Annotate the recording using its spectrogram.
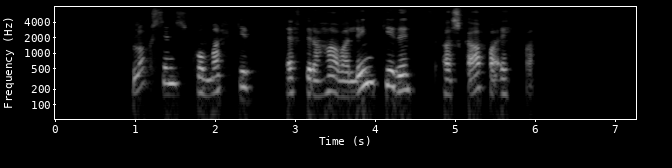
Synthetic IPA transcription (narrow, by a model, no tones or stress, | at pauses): lɔhksɪnskʰɔːmːar̥cɪð | ɛft̪ɪɾaðɦaːvalejɲcɪɾejn̥t̪ | aðskaːpa̰ʔehkva̰θ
